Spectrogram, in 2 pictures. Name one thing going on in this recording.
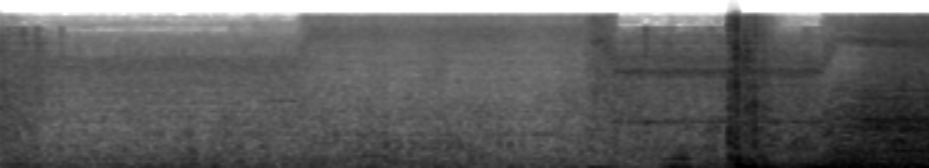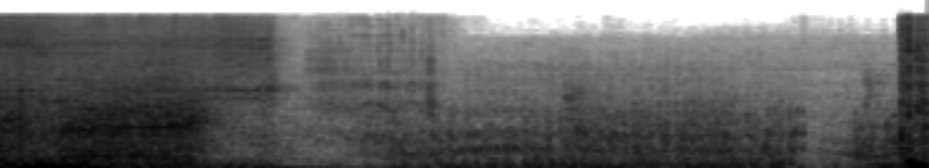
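A large mechanical beast growls and clanks nearby.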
